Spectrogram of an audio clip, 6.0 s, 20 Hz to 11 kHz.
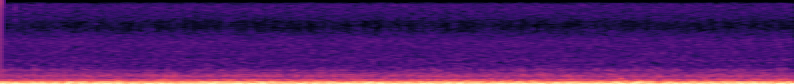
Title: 2000 Honda Odyssey - Rough Idle - O2 Sensors.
